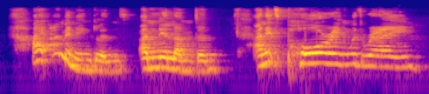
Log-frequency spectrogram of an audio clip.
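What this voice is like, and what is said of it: British accent. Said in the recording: “a British accent ... It's a real one.”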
